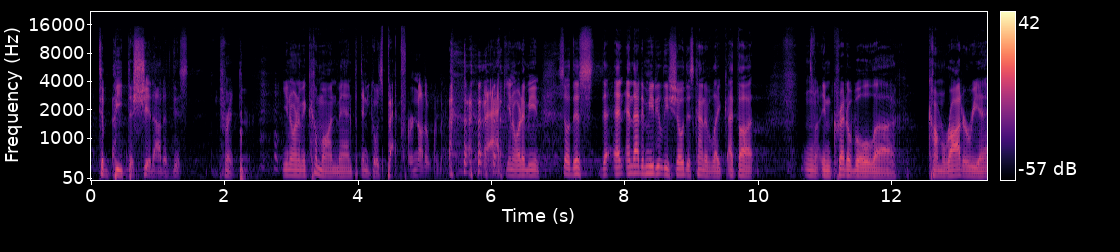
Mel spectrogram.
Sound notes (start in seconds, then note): 5.3 Mike laughs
